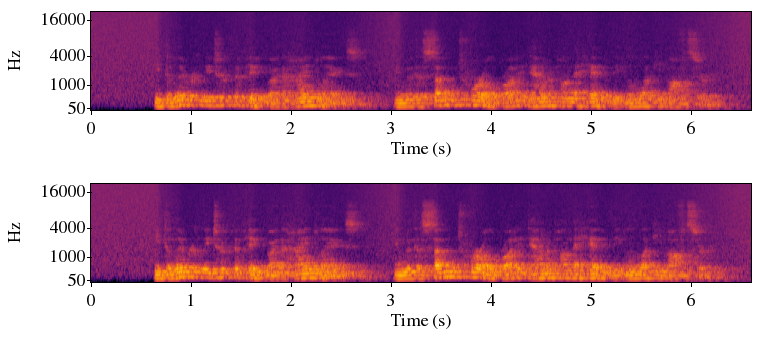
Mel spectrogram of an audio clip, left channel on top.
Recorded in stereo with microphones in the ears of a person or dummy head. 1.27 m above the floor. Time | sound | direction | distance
0.6 | a man speaking | 55° right (ahead or behind) | 2 m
